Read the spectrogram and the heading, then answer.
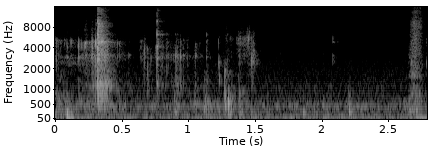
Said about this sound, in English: So when I drink a cold drink like this is my point. Ice cold. I usually kind of swish it around my mouth a little bit and might look like that I'm chewing it. I'm really not.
